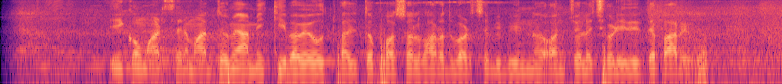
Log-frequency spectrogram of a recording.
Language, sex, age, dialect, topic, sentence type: Bengali, male, 18-24, Standard Colloquial, agriculture, question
